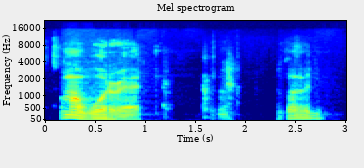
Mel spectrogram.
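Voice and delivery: street slang delivery.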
